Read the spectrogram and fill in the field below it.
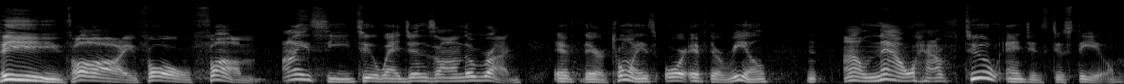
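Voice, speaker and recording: In a put-on character voice, the speaker booms at a middle pitch and a very slow pace. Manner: booming.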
